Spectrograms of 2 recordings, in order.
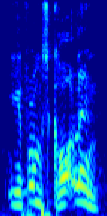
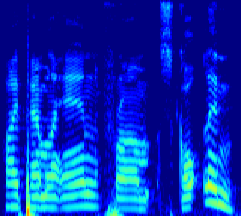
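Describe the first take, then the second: First: A quick, hammed-up Scottish accent, higher and louder; bad Scottish accent. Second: Said in the usual way. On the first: Teasing a Scottish viewer in a bad Scottish accent. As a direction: have a go at a Scottish accent and miss. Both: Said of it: "That's a bad accent".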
